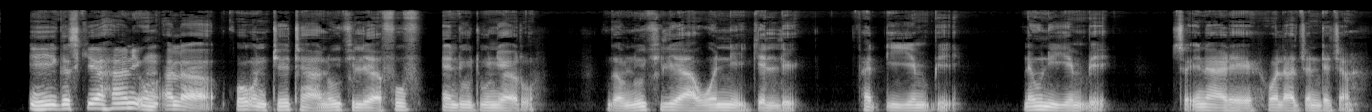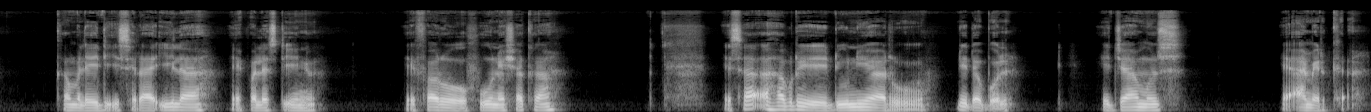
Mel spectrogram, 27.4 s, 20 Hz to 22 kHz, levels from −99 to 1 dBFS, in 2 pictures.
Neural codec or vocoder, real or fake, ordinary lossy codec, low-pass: none; real; none; 14.4 kHz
